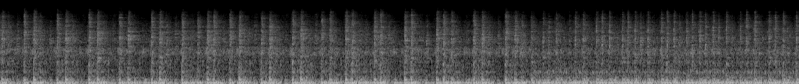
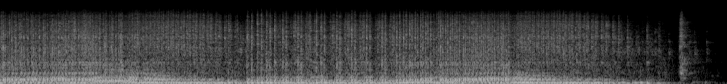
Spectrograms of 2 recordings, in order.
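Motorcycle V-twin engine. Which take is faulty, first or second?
second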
